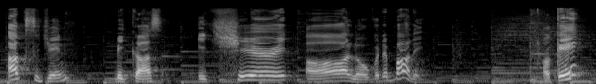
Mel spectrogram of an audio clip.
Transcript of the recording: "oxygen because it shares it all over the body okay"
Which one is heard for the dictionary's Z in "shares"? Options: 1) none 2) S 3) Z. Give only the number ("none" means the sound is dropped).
1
